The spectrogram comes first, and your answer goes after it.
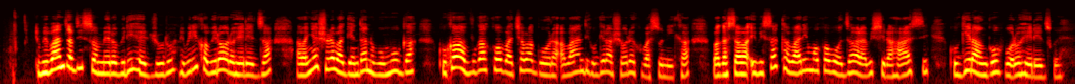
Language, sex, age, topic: Rundi, female, 25-35, education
